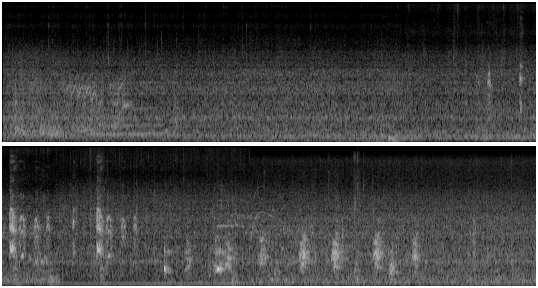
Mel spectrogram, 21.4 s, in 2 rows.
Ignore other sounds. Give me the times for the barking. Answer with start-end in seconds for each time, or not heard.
9.5-19.1.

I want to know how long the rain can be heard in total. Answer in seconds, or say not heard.
21 s.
